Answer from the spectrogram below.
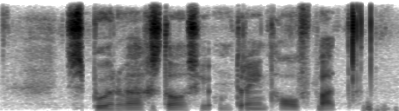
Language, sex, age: Afrikaans, male, 18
